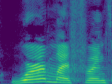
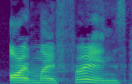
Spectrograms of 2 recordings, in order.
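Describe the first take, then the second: First: Slow "were my friends", WERE punched first; stress on WERE. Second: Drawn-out, deliberate "are my friends", ARE stressed. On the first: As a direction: hit "were" to mark the past tense. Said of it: "she changed it to". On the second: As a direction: lean slowly on "are" to mark present tense. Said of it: "but then she changed it to". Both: Retold or imitated.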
